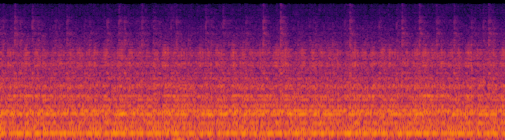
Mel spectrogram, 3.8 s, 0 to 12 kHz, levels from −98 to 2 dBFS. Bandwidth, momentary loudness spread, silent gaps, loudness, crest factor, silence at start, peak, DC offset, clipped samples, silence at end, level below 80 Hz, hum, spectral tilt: 10.5 kHz; 1 LU; none; -26 LUFS; 12 dB; 0 s; -12 dBFS; under 0.1%; under 0.1%; 0 s; -46 dBFS; none; -6.5 dB/octave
